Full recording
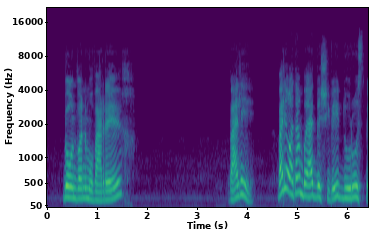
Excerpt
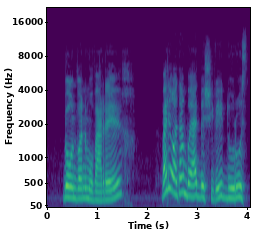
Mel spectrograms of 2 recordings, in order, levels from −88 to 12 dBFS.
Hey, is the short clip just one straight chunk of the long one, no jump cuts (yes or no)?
no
